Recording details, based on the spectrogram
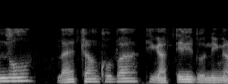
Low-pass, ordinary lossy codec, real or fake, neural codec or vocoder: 5.4 kHz; none; fake; codec, 24 kHz, 3 kbps, HILCodec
